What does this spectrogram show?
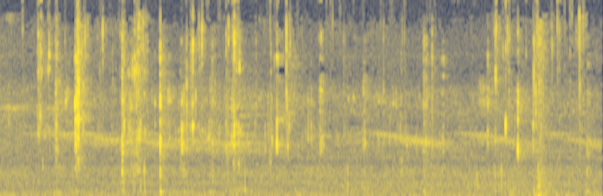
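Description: Faint close-miked chewing and wet mouth sounds of someone eating water rice by hand, with scattered small clicks and a soft knock about five and a half seconds in.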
